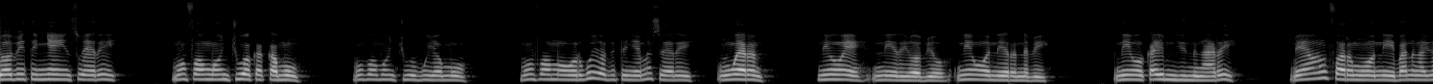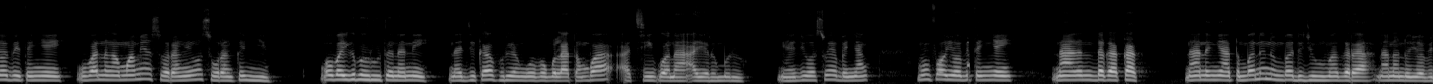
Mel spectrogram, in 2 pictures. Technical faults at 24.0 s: broken MP3 bit reservoir

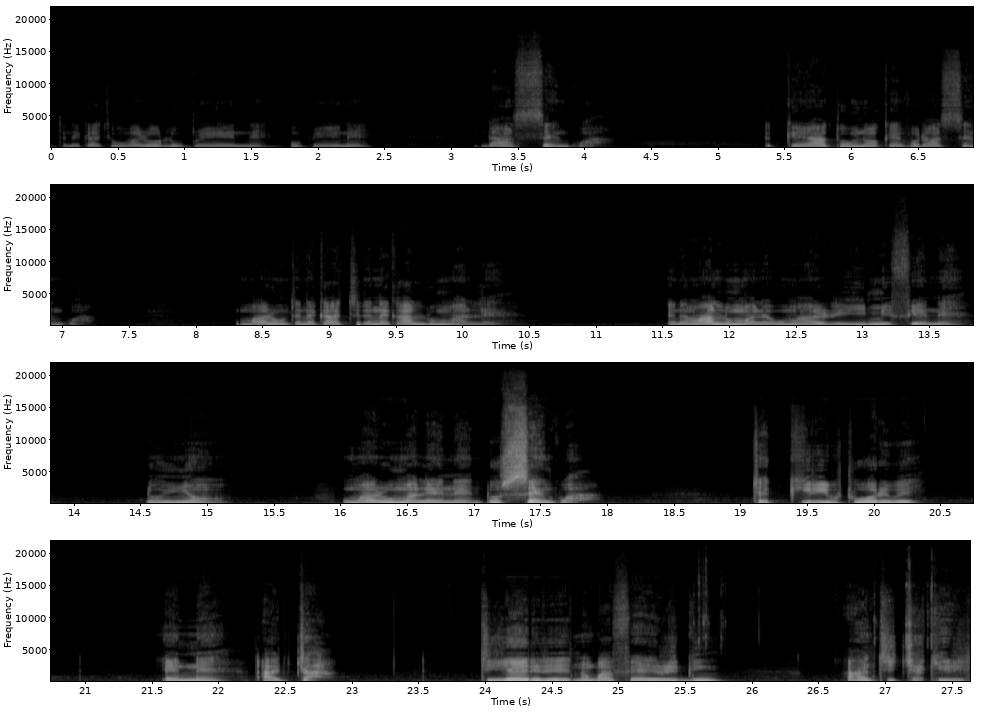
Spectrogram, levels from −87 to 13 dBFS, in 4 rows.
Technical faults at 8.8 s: automatic gain rising

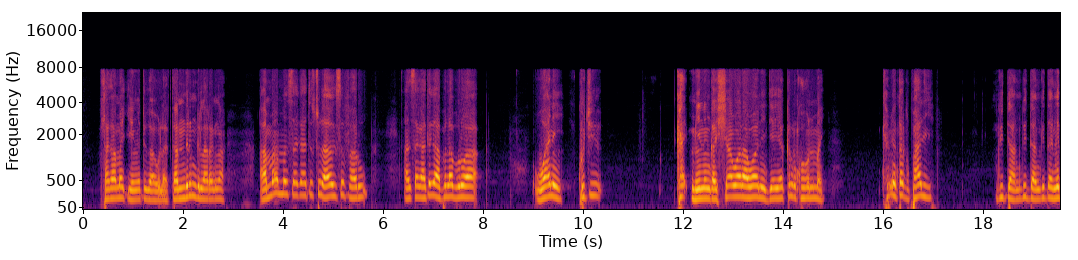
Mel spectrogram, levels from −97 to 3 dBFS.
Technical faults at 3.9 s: 4-bit ADPCM compression

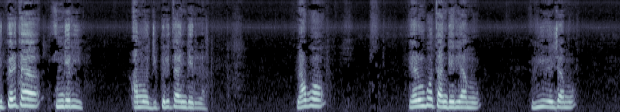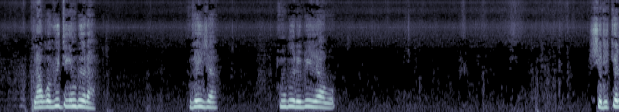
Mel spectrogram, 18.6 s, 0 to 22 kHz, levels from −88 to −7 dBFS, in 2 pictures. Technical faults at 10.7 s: generation loss

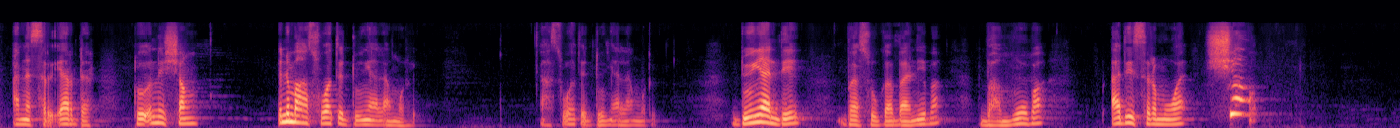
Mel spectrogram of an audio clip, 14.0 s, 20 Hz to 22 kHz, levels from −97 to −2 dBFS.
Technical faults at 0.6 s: Nellymoser compression

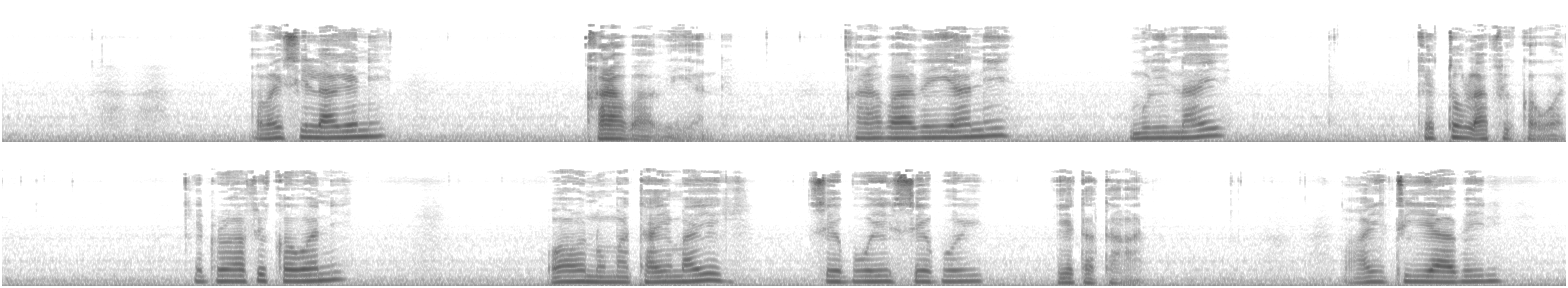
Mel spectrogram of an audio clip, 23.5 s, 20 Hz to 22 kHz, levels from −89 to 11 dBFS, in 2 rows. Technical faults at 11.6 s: MP2 compression

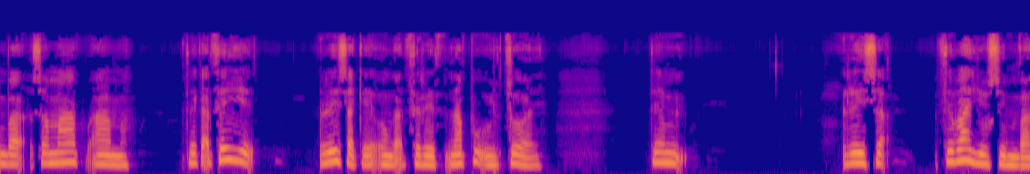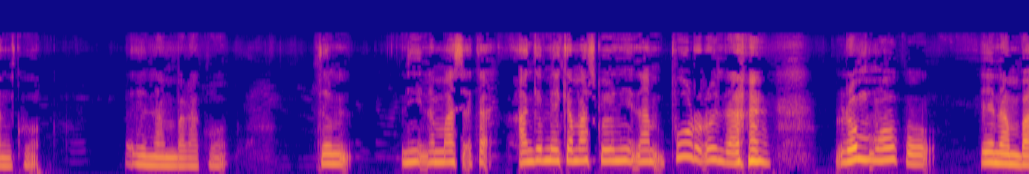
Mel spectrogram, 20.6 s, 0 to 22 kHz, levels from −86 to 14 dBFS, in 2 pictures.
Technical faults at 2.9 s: MP3 compression

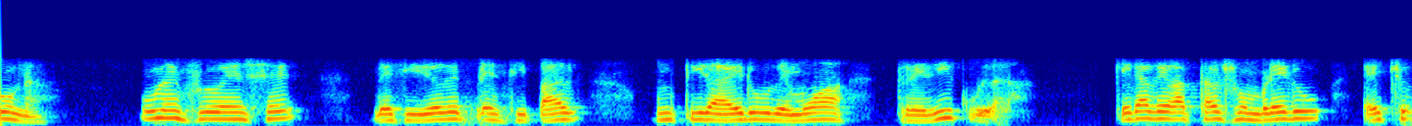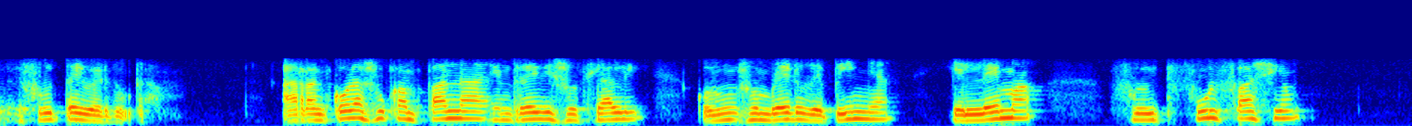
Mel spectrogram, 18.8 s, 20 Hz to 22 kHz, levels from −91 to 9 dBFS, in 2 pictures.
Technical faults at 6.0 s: none

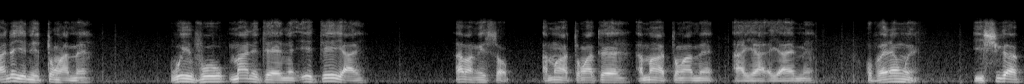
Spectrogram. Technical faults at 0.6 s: gain pumping

